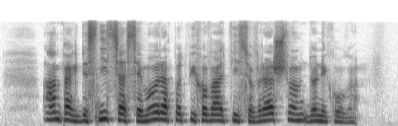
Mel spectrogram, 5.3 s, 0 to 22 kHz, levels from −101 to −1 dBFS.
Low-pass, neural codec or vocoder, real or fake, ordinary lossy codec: 10.8 kHz; none; real; none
